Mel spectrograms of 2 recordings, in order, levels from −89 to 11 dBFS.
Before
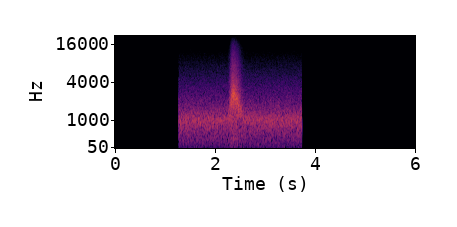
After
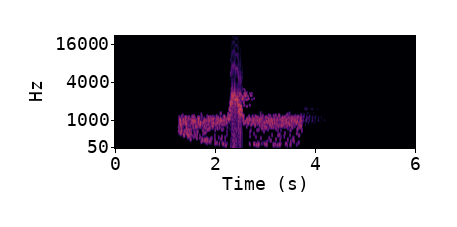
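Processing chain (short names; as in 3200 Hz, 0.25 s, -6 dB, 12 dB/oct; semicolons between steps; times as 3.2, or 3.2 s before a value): backlash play -35 dBFS; high-pass sweep 640 Hz -> 130 Hz, 1.17–2.24; thin delay 0.119 s, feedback 52%, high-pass 2300 Hz, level -8.5 dB; loudest bins only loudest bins 8; dynamic EQ 1500 Hz, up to +5 dB, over -43 dBFS, Q 0.87; slew limiter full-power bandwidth 37 Hz; gain +3 dB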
